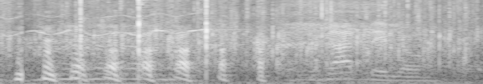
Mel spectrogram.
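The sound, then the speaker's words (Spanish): A short burst of audience applause with scattered claps, mixed with laughter and voices talking over it, the clapping thinning out after about a second. “Daos un aplauso.”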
